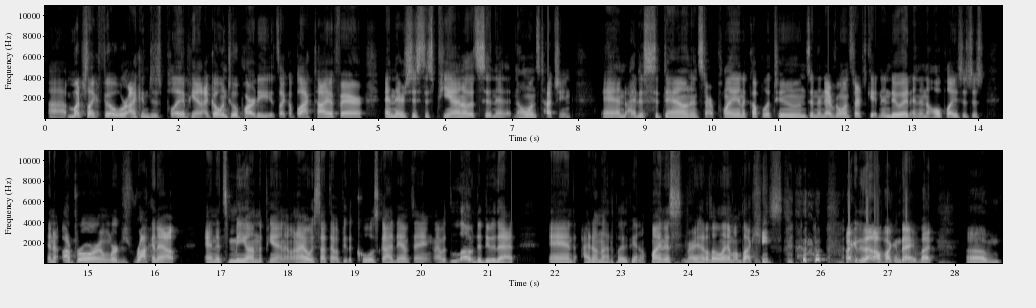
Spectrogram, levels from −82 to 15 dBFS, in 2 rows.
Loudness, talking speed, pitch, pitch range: -20 LUFS, 245 wpm, 120 Hz, 110-135 Hz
